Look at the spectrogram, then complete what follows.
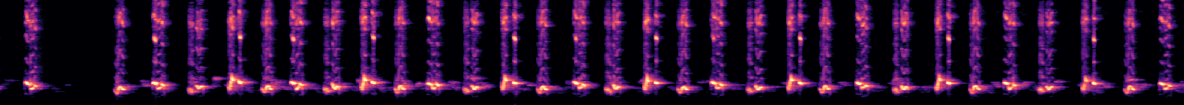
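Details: Long burst of sooty-headed bulbul 'ropel' song, fast singing meant to provoke other bulbuls to answer: after a second's pause, some thirty loud bubbly notes follow nonstop, about two or three per second.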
